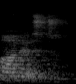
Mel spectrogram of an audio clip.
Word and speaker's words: honest: ऑनेस्ट की superlative degree क्या हो जाएगी, मोस्ट ऑनेस्ट, ठीक है, बोला क्या जाता है, ऑनेस्ट, ऑनेस्ट एच साइलेंट रहता है, ऑनेस्ट, ठीक है, मोस्ट ऑनेस्ट।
